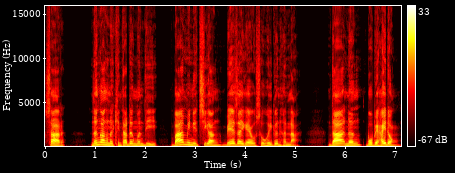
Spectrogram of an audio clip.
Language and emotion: Bodo, angry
